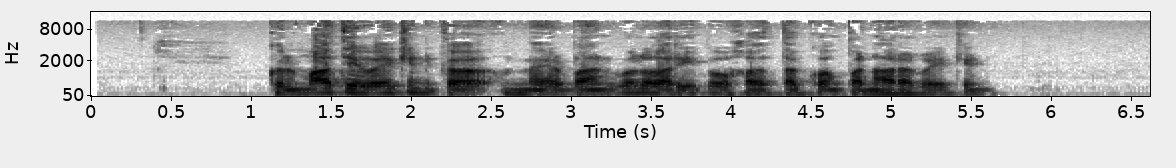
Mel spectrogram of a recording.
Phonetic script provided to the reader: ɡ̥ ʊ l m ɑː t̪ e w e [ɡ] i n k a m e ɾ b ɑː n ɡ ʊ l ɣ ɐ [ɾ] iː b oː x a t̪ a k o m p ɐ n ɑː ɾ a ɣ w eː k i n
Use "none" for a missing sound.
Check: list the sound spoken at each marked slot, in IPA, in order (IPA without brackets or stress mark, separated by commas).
k, ɾ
